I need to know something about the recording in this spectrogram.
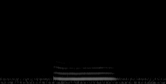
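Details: A 16-year-old male cat snoozing, making a snore that comes out as one steady, tonal hum lasting about half a second, even in pitch with soft overtones, against a quiet background.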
